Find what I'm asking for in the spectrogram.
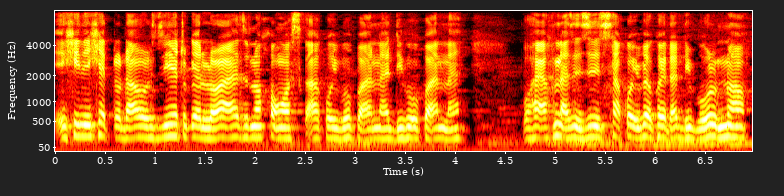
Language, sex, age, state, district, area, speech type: Assamese, female, 60+, Assam, Morigaon, rural, spontaneous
